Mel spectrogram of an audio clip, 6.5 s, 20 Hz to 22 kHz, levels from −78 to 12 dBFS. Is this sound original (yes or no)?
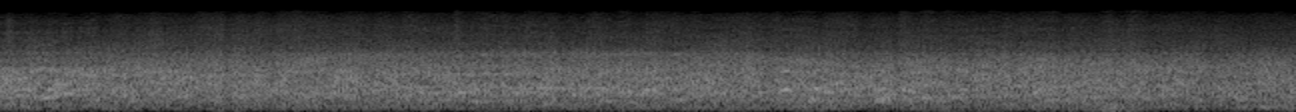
no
